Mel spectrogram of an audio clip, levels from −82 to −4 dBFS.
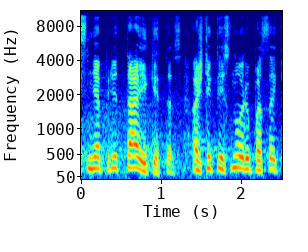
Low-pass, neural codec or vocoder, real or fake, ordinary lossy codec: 9.9 kHz; none; real; Opus, 64 kbps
